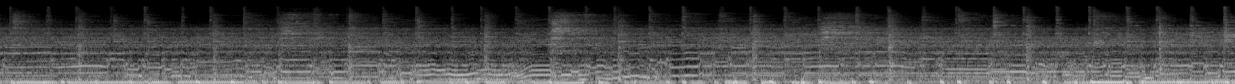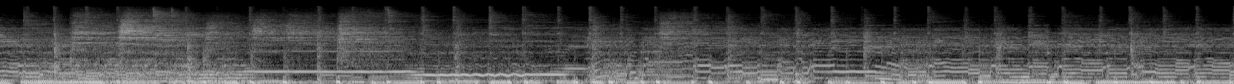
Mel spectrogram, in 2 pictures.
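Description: Live rock band: a distorted electric guitar playing a lead line with bent notes and a held, wavering vibrato note about two-thirds of the way through, over a steady drum-kit beat and heavy bass.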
